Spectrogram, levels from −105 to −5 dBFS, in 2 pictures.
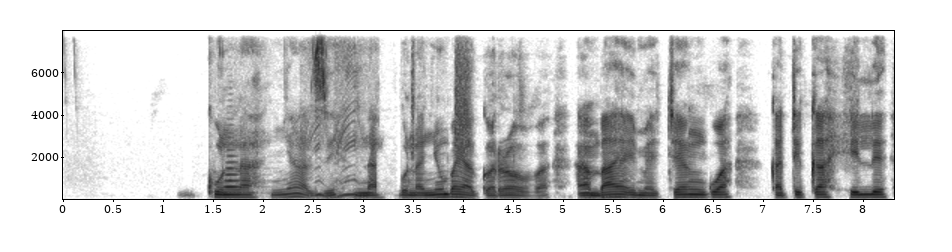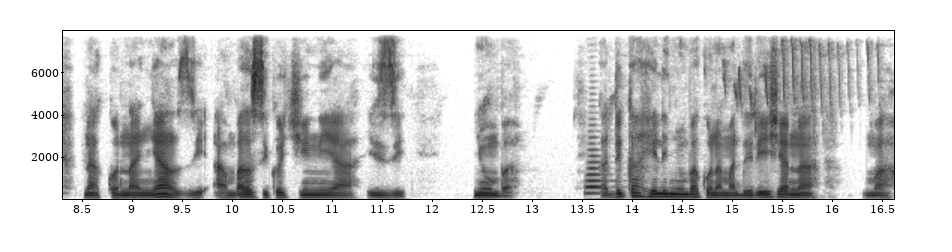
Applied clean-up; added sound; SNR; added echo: none; Brass instrument; 11 dB; none.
